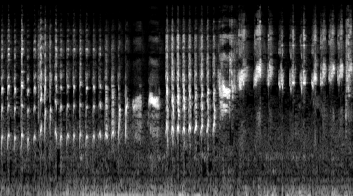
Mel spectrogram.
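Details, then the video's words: Long-tailed shrike of the type called daput, singing to provoke other shrikes into singing. It gives a fast, unbroken string of sharp, clicking chattering notes with a brief squeal midway, rising into higher shrill notes toward the end. "Cendet Manapun bakal GACOR dan EMOSI dengan kicau Cendet Daput Ini"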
